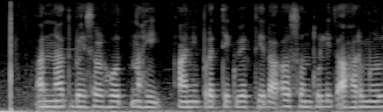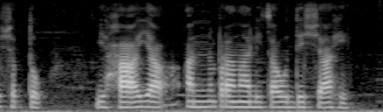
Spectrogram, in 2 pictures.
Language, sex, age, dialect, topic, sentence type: Marathi, male, 25-30, Standard Marathi, agriculture, statement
